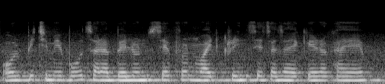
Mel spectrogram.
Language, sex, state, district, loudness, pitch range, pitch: Hindi, female, Arunachal Pradesh, Papum Pare, -15 LUFS, 190-200 Hz, 195 Hz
